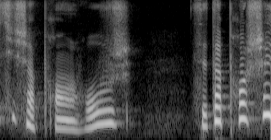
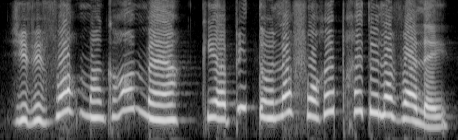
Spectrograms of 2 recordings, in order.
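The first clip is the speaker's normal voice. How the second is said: put-on higher, innocent little girl; little girl's voice; 8 semitones higher, 4 dB louder than usual. A narrator's reading. Girl answering the wolf in the woods, innocently. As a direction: answer like a trusting young girl. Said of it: "lui répondit Petit Chaperon Rouge".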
